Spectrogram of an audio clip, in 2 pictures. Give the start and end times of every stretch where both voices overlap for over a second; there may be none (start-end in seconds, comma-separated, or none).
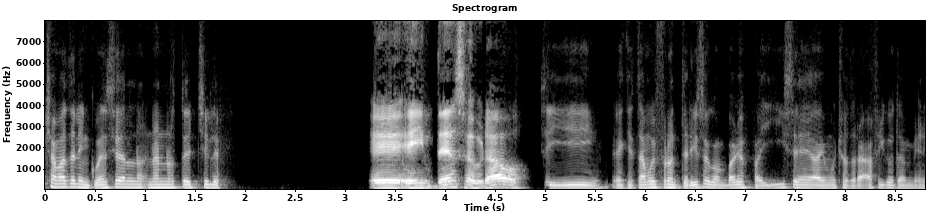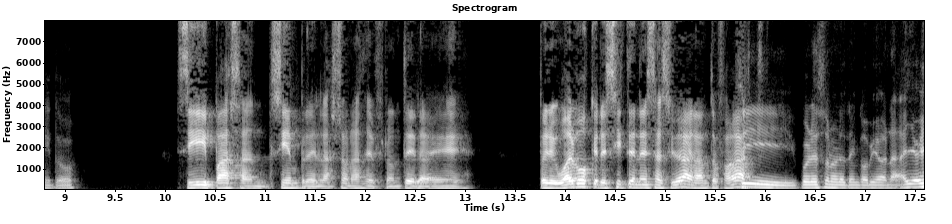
none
